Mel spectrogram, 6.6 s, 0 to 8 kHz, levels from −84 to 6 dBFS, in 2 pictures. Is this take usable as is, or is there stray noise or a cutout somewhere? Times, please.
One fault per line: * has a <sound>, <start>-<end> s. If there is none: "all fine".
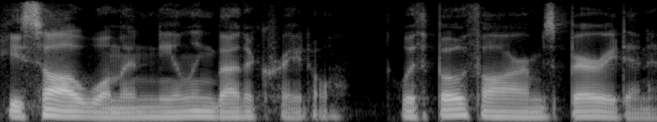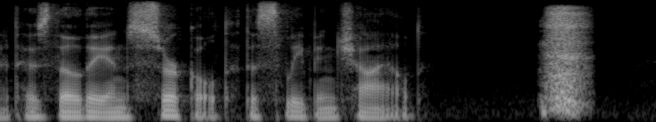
* has a sneeze, 6.0-6.3 s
